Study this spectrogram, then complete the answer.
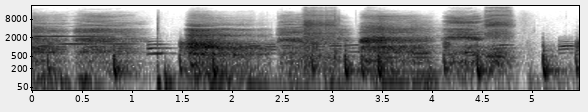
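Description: Heavy, labored breathing after a home workout with gliders: a run of loud gasping inhales and sighing exhales close to the microphone, irregular and breathless, with no speech.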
